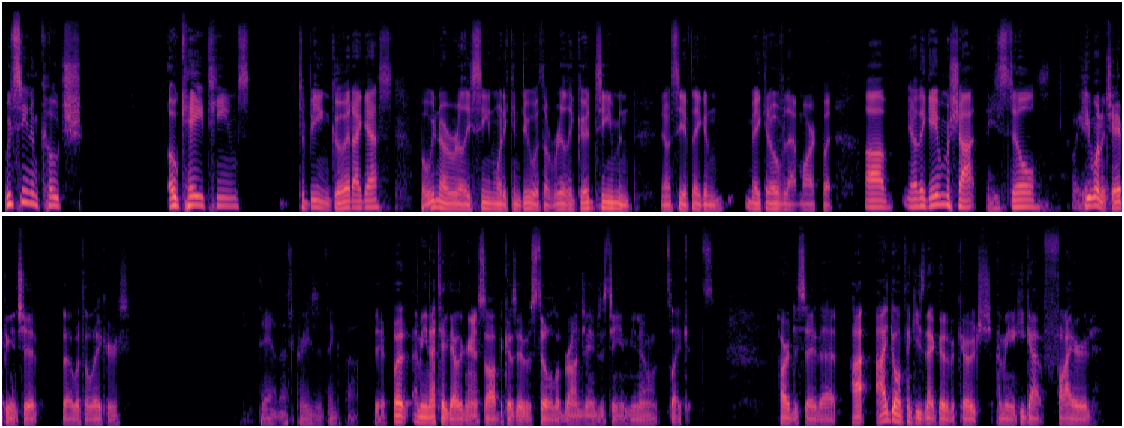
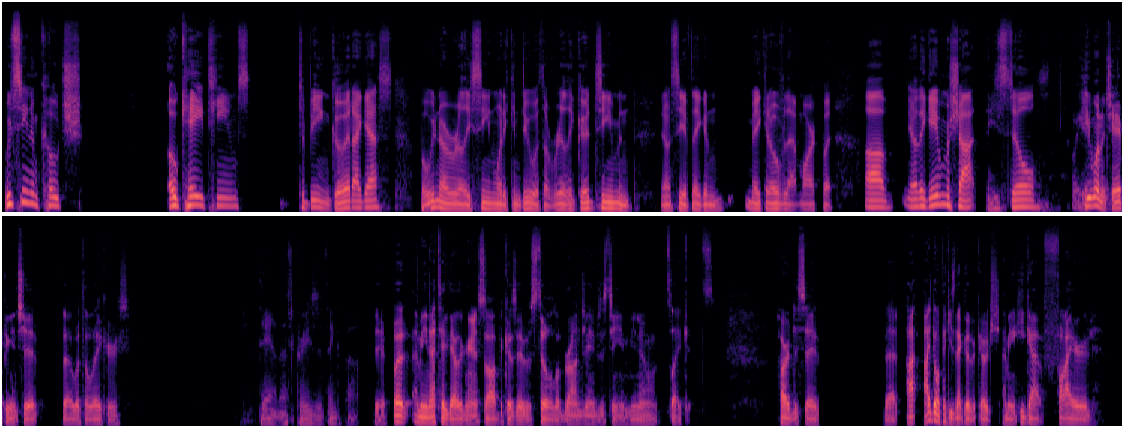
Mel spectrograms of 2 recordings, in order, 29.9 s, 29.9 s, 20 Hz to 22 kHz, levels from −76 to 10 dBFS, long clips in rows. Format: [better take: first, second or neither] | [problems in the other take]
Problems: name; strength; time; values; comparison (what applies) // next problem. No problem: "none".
first | audio freezing; at 26 s for 1 s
